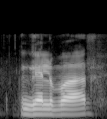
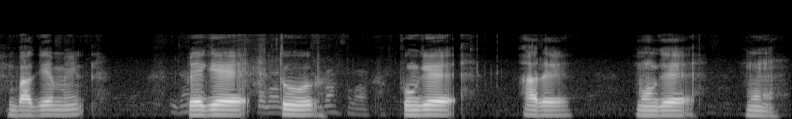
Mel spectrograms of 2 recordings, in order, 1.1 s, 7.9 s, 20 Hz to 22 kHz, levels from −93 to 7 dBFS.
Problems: constant background noise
